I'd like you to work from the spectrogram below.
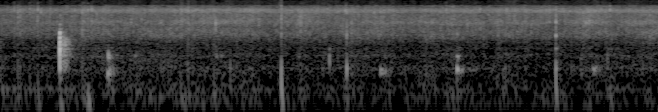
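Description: Carrots sautéing in coconut oil with garlic in a pan, a quiet, steady sizzle with scattered small pops and crackles and no talking.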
